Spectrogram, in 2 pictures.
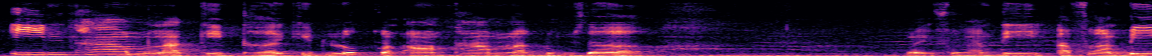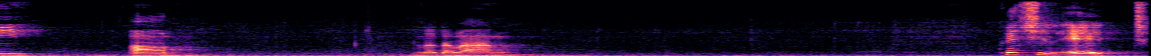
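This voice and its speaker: Slow, methodical Vietnamese woman teacher. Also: medium pitch, a bit bright, slight background noise. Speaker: English teacher. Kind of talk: exam-prep lesson walkthrough.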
